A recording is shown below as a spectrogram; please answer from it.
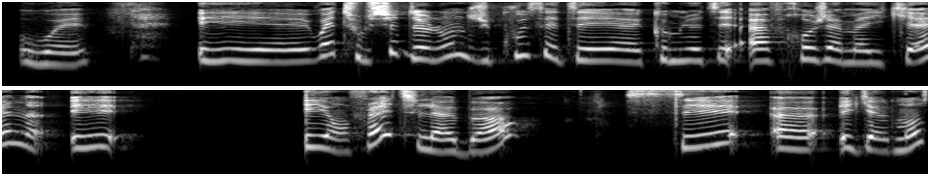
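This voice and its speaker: A woman's voice: on the high side, a little mellow. A young woman from France telling a casual storytime, chatty, with many fillers and repeated words.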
